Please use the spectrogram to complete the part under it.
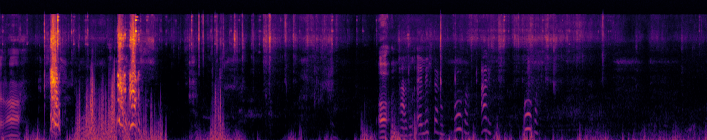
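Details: Rough Collie named Hazel on a sunny-day walk, playing fetch with a thrown stick: two or three loud, sharp barks in the first few seconds, then quieter sounds among people chatting outdoors.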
